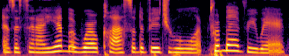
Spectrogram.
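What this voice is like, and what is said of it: Put-on American accent. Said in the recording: “I'm going to go ahead and use my American accent”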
